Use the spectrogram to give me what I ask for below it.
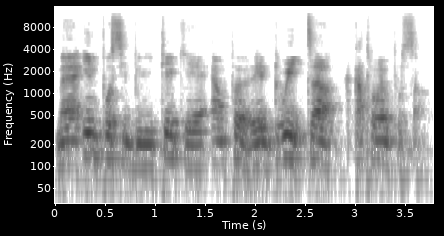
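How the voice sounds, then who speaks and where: A man's voice: lowish voice, steady tone, darkish tone. A man from Guinea, an English teacher, giving a language lesson and often checking "ok?" with his listeners. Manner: explains slowly, often checks with "ok?" and "you understand me?". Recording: echoey room, voice from a distance.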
